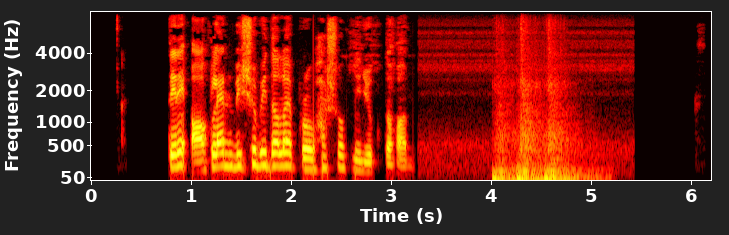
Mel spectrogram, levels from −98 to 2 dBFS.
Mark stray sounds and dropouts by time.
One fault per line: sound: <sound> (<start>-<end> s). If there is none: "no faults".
sound: thud (4.0-5.2 s)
